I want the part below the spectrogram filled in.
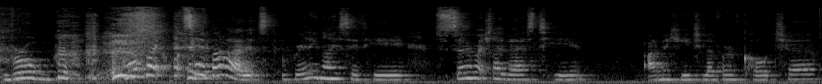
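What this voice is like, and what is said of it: British accent. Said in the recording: “I wouldn't call myself British at all, even though my accent says differently.”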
